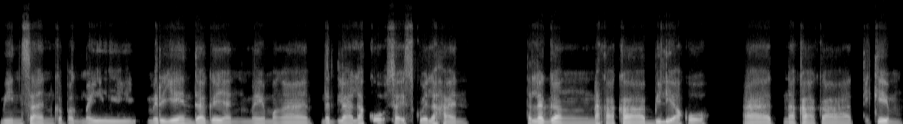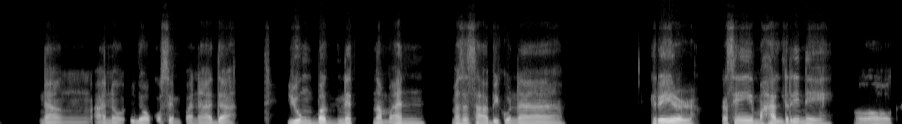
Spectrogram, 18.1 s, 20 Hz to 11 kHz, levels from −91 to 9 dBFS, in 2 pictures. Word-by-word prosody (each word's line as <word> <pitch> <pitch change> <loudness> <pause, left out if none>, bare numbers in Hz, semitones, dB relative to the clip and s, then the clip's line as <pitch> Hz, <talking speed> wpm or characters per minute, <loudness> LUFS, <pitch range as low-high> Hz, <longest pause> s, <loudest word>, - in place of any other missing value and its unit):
minsan 140 -2 -3
kapag 130 0 -7
may 130 0 -2 0.5
meryenda 135 +1 +1
ganyan 130 -3 0
may 130 +1 -6
mga 130 0 -4
naglalako 130 +1 -2
sa - - -2
eskuwelahan 120 -1 -3 0.6
talagang 145 -1 +2
nakakabili 140 -2 +1
ako 125 - -2 0.4
at 130 -1 +1 0.2
nakakatikim 125 -1 -1 0.5
ng 125 -1 -1 0.3
ano, 135 +1 -4
Ilocos 125 +1 0
empanada. 125 0 -1 0.5
Yung 200 +3 +5
bagnet 175 +2 +4 0.2
naman, 175 +6 -1 0.2
masasabi 150 -3 -1
ko 155 - +1
na 135 -2 -1 0.9
rare 150 -1 +8 0.2
kasi 200 0 +3
mahal 175 -1 +1
rin, 215 0 +1
eh, 140 -5 -1 0.3
oo, 165 -5 -1
135 Hz, 105 wpm, -22 LUFS, 130-150 Hz, 0.9 s, rare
